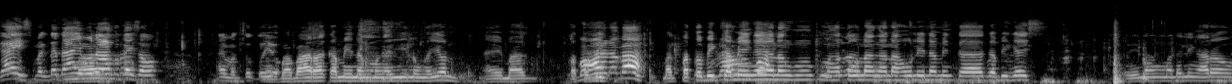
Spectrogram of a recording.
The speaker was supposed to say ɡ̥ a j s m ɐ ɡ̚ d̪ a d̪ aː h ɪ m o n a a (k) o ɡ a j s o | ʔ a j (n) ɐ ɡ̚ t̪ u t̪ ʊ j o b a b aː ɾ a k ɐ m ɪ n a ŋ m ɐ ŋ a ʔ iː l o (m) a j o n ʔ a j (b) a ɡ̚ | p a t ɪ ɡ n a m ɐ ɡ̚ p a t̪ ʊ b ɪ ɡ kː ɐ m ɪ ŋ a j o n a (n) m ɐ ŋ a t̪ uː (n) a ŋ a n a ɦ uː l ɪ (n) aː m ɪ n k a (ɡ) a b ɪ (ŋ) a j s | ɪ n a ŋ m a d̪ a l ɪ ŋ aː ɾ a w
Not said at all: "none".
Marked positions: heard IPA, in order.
k, m, ŋ, m, ŋ, n, n, ɡ, ɡ

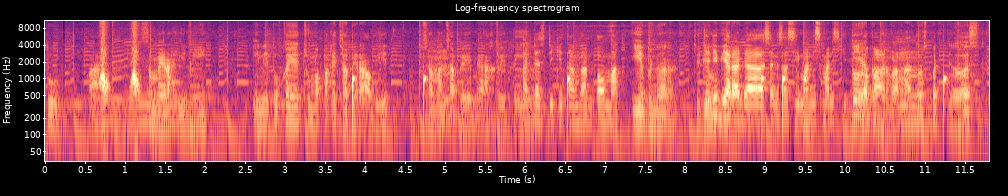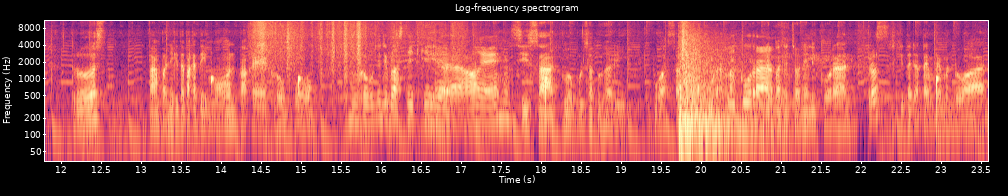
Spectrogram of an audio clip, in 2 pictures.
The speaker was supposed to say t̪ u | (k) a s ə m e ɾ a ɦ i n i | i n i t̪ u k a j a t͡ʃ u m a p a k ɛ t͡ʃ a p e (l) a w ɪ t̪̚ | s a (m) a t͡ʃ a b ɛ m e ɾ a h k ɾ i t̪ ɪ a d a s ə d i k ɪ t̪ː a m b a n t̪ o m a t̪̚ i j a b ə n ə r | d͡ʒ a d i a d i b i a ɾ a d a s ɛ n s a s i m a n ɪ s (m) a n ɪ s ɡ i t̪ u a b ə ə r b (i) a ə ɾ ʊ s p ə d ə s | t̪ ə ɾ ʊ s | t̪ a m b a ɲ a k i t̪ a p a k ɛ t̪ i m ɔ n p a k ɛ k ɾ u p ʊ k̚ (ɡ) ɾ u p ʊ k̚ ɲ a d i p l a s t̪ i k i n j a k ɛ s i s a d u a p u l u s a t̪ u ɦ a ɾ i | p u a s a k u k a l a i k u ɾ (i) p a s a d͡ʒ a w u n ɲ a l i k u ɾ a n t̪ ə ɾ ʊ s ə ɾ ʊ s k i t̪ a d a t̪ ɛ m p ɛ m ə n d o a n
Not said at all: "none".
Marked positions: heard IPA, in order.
p, ɾ, m, m, a, k, a

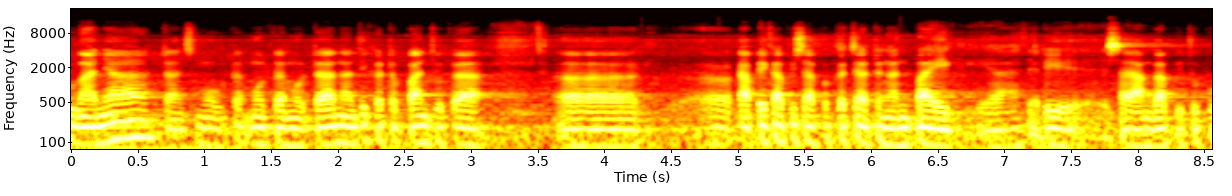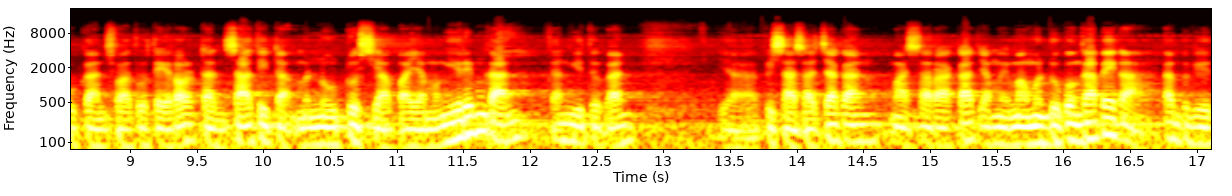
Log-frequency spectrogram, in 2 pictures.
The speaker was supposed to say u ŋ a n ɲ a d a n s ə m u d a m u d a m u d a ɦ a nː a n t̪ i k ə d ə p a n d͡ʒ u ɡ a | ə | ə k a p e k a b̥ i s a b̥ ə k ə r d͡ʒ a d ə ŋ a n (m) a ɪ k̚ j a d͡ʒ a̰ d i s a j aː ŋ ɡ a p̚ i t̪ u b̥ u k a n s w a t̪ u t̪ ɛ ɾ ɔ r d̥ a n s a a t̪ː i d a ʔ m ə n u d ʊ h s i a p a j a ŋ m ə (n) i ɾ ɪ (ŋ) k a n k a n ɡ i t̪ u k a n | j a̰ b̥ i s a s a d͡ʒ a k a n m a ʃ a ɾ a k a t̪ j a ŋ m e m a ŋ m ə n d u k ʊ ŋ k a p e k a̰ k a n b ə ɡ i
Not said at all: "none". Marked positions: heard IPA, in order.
b, ŋ, m

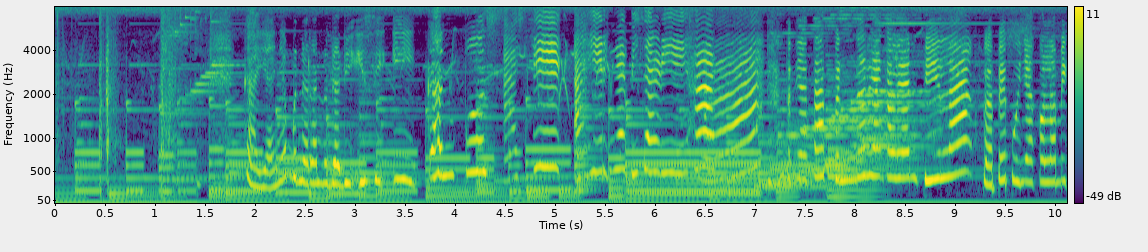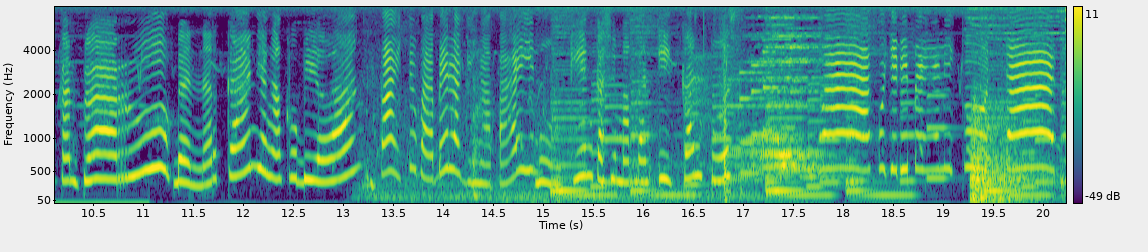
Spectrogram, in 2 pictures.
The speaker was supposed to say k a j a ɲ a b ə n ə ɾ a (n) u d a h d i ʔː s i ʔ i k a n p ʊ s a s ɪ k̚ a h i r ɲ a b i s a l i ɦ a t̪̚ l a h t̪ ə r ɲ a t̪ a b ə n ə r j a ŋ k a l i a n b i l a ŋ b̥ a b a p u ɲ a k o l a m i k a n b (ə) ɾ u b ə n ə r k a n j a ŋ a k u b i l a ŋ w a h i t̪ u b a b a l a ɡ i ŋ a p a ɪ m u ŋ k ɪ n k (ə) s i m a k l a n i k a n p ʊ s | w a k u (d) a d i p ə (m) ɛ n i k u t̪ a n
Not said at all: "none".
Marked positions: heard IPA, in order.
n, a, a, d͡ʒ, ŋ

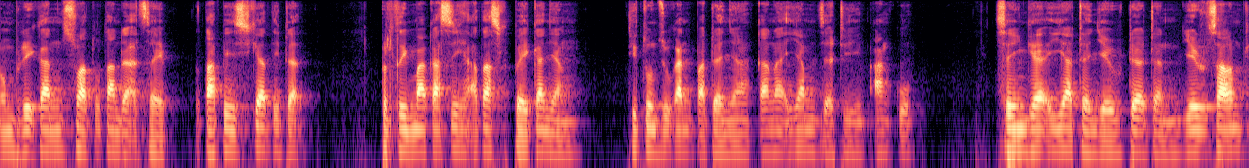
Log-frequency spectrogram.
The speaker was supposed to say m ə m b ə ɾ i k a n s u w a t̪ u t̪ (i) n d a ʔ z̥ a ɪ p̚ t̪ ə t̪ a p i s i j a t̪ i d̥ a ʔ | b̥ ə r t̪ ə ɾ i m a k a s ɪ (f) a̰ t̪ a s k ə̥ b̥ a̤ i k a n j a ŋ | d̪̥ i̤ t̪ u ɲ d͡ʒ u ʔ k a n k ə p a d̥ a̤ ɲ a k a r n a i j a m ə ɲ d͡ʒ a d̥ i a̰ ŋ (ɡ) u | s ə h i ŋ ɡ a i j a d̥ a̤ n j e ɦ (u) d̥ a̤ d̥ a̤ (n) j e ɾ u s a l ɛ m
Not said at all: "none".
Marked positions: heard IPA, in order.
a, h, k, u, n

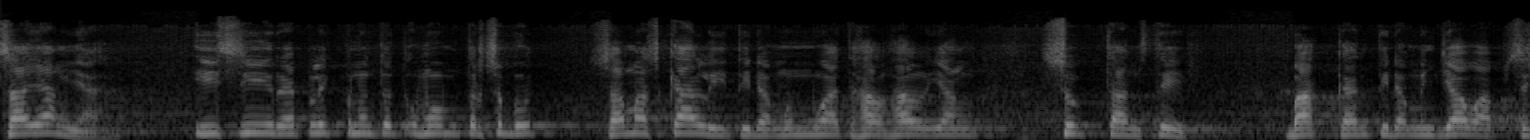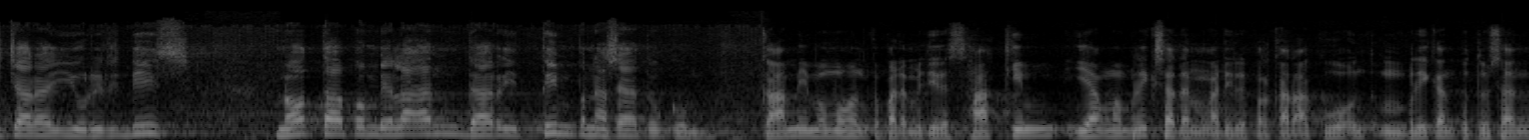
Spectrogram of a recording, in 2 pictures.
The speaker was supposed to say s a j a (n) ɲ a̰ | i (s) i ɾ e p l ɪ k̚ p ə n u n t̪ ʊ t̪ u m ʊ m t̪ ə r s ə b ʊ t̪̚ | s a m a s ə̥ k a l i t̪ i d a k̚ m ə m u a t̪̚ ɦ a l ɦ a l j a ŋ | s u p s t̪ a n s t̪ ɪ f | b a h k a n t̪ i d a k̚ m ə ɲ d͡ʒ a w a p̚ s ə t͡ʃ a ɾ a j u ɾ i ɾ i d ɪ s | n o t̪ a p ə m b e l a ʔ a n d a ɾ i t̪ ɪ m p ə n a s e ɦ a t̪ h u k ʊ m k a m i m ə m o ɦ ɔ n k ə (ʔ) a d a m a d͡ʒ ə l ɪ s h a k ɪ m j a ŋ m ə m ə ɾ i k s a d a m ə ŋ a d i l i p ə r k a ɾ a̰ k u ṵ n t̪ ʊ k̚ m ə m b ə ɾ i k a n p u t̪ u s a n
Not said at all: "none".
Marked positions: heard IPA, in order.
ŋ, s, p

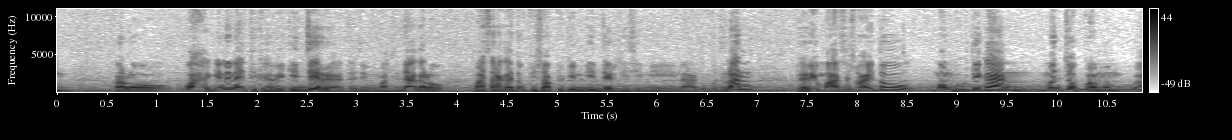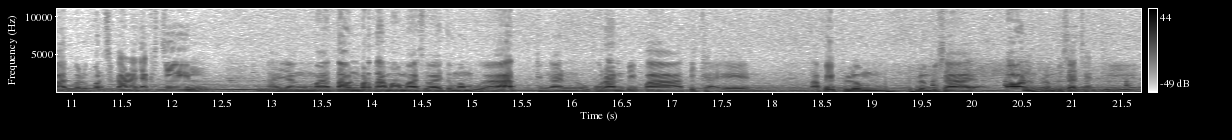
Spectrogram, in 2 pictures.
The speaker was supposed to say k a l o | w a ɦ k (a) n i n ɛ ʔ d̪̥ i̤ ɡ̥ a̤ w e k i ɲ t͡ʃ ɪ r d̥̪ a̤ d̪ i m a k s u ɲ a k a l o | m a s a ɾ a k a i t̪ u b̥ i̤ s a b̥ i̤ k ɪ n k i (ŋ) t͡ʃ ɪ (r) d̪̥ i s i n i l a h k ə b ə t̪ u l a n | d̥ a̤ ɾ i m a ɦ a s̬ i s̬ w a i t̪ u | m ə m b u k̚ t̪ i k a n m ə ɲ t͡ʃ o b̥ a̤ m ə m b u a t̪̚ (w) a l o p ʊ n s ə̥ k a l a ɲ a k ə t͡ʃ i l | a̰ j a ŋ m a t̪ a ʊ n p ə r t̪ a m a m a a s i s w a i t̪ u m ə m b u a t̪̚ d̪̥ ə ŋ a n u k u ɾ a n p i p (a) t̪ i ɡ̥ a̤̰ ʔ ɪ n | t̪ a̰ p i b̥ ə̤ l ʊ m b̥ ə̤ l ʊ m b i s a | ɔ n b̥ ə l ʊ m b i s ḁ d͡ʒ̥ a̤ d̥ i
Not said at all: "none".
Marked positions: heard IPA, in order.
i, ɲ, r, w, a

